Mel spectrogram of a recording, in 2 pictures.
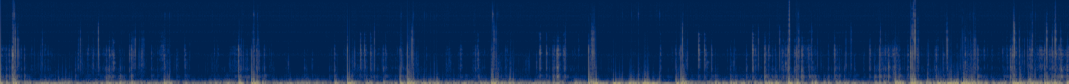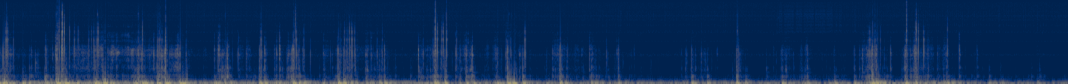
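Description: Inline skate wheels rolling over rough asphalt: a heavy, continuous rumble broken by frequent irregular knocks and clatter.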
